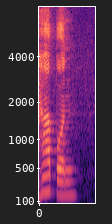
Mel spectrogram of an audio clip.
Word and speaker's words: hapon: So you would say hapon. That's the Filipino word for afternoon. And when you greet a person good afternoon, you would say magandang hapon.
